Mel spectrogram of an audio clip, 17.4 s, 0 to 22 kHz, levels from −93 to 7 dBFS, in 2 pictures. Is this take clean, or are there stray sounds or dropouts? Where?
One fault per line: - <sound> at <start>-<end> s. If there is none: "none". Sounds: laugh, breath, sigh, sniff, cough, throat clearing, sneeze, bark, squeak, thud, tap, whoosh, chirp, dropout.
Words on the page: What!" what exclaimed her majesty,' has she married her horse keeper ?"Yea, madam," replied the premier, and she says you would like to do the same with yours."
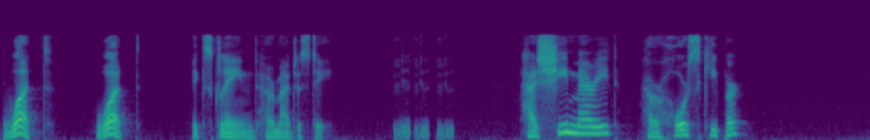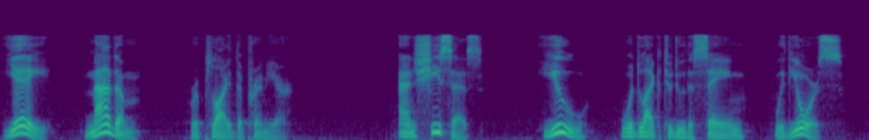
- laugh at 3.9-4.6 s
